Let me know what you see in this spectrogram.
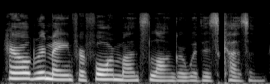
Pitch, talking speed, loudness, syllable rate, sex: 205 Hz, 200 wpm, -15 LUFS, 5.5 syllables/s, female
